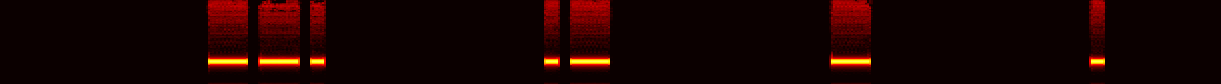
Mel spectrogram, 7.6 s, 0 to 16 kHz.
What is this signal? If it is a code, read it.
Morse code, heard as a keyed tone, about 15 wpm, spaced as for 5 wpm, 1000 Hz. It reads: GATE
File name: qotdfiles / 5wpm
